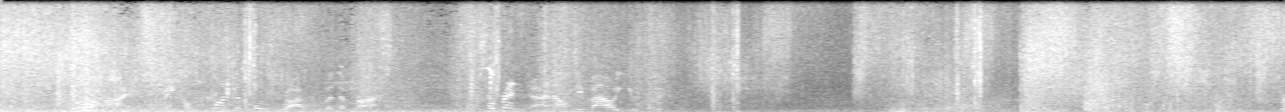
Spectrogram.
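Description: Electric magic crackles and zaps in bursts.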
